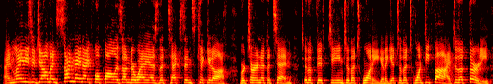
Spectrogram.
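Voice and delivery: sportscaster calling the return; play-by-play. Acted. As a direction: call the kickoff like an announcer. Play-by-play of the game.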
